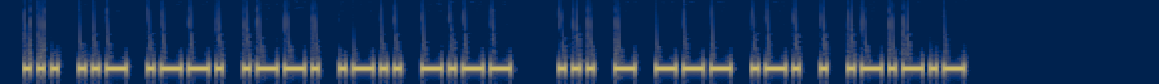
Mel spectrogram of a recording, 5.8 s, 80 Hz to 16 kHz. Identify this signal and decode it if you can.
Morse code, heard as a keyed tone, about 36 wpm, 700 Hz. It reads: SUPPLY STORE.
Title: Sentences from Top 1000 Words - Review Part 5 - 35wpm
